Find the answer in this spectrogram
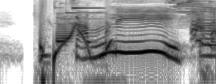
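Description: A cartoon boing sound effect with a quick pitch swoop, then a voice saying the Thai word สำลี ('cotton wool') in a drawn-out voice that falls in pitch at the end.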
